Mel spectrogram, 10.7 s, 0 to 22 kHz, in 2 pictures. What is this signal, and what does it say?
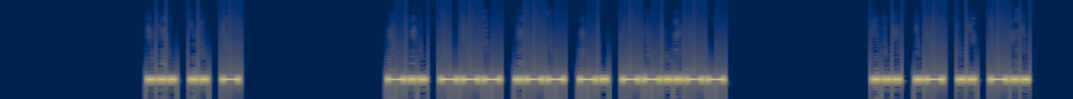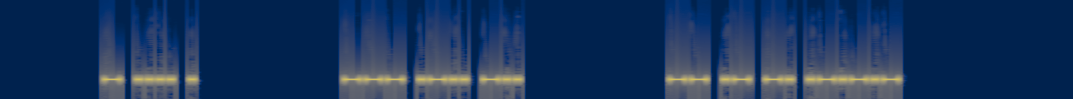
Morse code, heard as a keyed tone, about 47 wpm, 700 Hz. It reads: SIT DOWN, SAID THE OLD MAN.
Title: 4x Word-Spacing - Sentences from Top 500 Words - 45wpm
